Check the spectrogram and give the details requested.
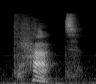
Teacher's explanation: Cat ends with an unvoiced T. T, t. 1 cat, 2 cats.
